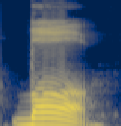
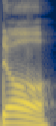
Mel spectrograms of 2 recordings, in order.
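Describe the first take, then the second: First: The d sound is heavy and thick. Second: The d sound is light and thin. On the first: The speaker calls it right. "huruf dha tebal selamanya" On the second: The speaker calls it wrong. "Jangan da"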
